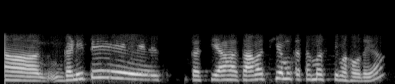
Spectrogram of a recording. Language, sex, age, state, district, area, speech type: Sanskrit, female, 45-60, Andhra Pradesh, East Godavari, urban, conversation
